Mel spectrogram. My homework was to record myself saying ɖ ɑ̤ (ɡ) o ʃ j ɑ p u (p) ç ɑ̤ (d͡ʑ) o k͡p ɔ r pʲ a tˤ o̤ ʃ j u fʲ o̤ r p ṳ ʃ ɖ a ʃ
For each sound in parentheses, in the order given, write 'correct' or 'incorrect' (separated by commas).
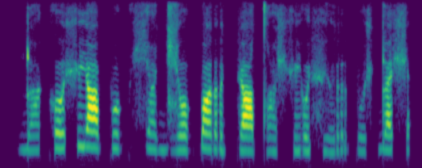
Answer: incorrect, incorrect, correct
